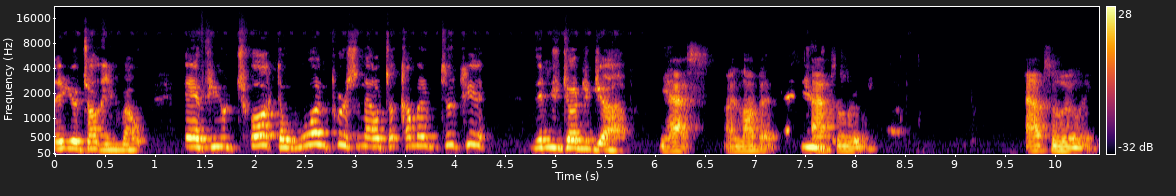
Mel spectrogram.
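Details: Adult male stroke survivor and heart transplant recipient with Broca's aphasia for over 8 years after a stroke in March 2011, with short utterances, laborious word-finding and more difficulty with verbs than nouns; Broca's aphasia.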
